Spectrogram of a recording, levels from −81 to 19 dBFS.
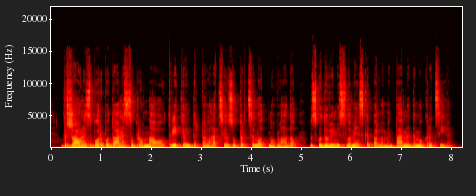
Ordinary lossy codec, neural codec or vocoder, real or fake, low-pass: MP3, 96 kbps; none; real; 19.8 kHz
